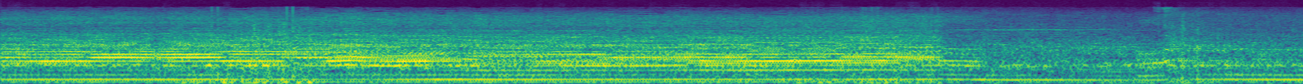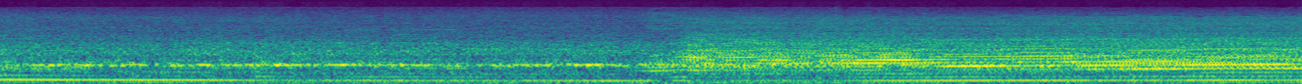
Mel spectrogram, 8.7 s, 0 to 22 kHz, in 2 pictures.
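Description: Mustang FR500S race car lapping the Winton circuit, its engine heard from inside as a loud continuous drone that rises in pitch under acceleration, drops through a gear change and then climbs again.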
